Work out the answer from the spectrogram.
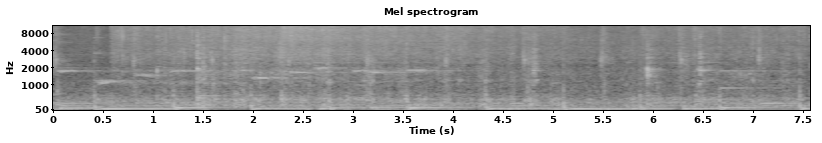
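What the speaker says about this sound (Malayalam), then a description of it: "ഇട്ട് കൊടുത്ത പൊടിയെല്ലാം ഒന്ന് മൂത്ത് വന്നിട്ടുണ്ട്" Coriander powder and garam masala roasting in a pan for a white chickpea curry, giving a steady close sizzle and frying crackle throughout, with occasional scrapes and stirring clatter and no speech.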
